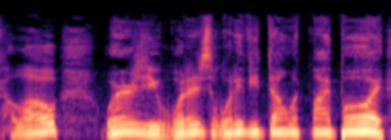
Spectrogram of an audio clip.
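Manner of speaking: desperate mother calling down the line, retold; mild imitated panic; freaking out. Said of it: "she's freaking out".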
